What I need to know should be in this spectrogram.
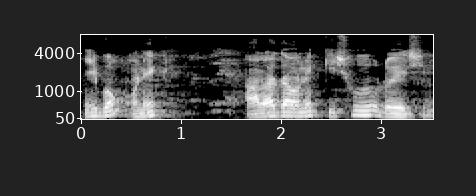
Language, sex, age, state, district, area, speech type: Bengali, male, 45-60, West Bengal, Bankura, urban, spontaneous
